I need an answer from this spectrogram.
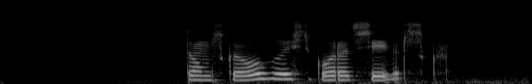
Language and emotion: Russian, sad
